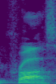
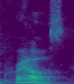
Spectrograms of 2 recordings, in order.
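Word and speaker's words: Krause: got it right sometimes people say my name is andrew cross i know it was kraus but so you you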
